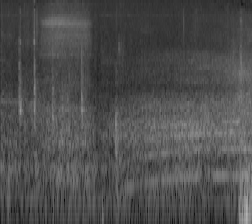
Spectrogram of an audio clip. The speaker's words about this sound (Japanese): 今これ風の音聞こえるでしょうか。これはですね、 USB の扇風機、これはですね、まあそういう意味では非常に役に立つんです。今これパソコン電源が入った状態ですから、USB から電源が供給されて、風が来てますね。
